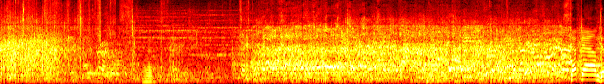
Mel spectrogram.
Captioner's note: some Applause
